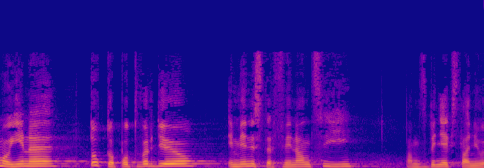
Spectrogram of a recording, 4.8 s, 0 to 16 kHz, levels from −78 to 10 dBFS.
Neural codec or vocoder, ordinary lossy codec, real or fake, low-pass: autoencoder, 48 kHz, 32 numbers a frame, DAC-VAE, trained on Japanese speech; MP3, 48 kbps; fake; 14.4 kHz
